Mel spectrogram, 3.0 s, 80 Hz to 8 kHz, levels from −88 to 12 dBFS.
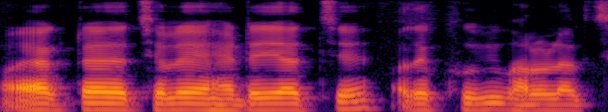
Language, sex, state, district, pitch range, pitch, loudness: Bengali, male, West Bengal, Kolkata, 115-125 Hz, 120 Hz, -17 LUFS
